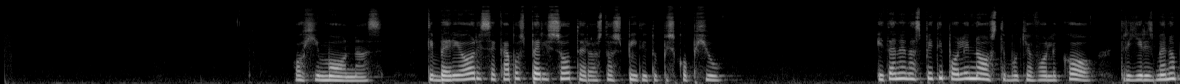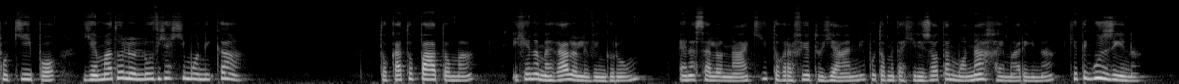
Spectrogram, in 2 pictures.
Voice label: Greek

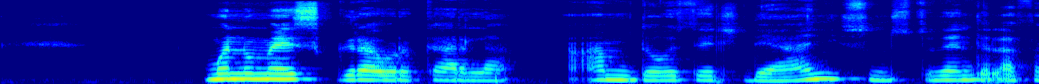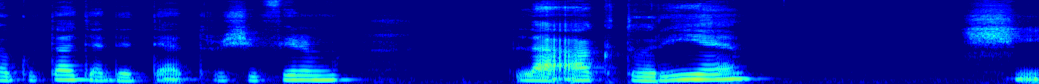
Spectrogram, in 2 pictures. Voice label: Language reel

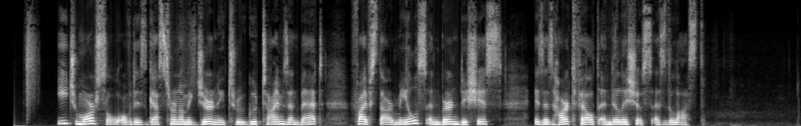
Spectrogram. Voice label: voice sample us eng

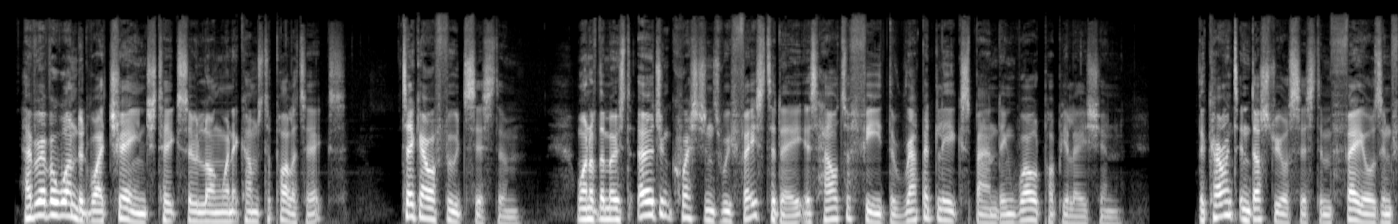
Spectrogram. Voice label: UK Voice

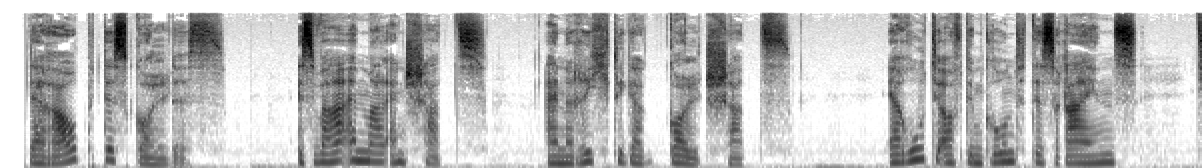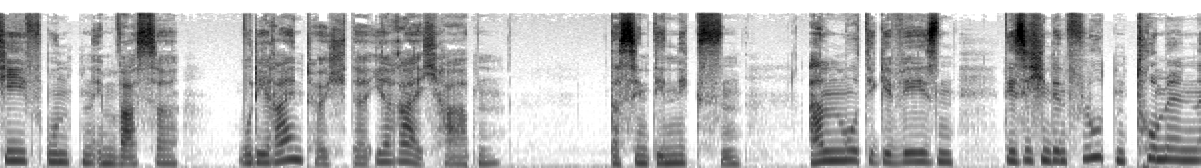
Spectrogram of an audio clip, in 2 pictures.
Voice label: german

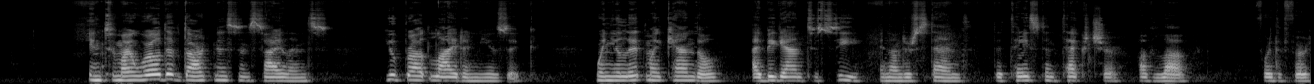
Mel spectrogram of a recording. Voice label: English

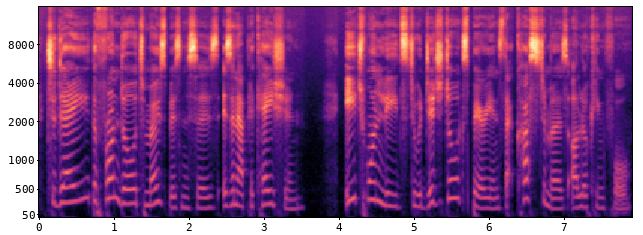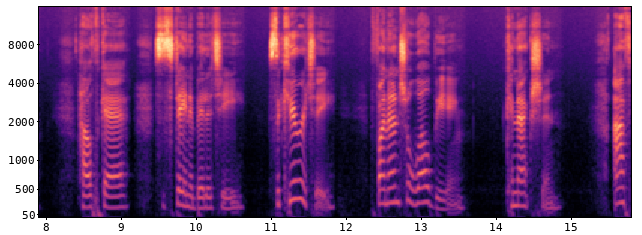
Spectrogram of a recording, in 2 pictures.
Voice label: Voice Over

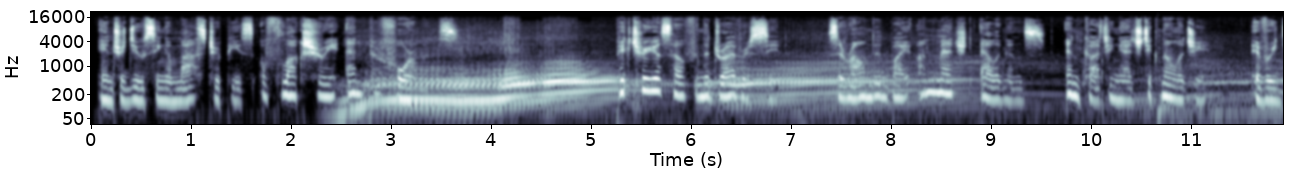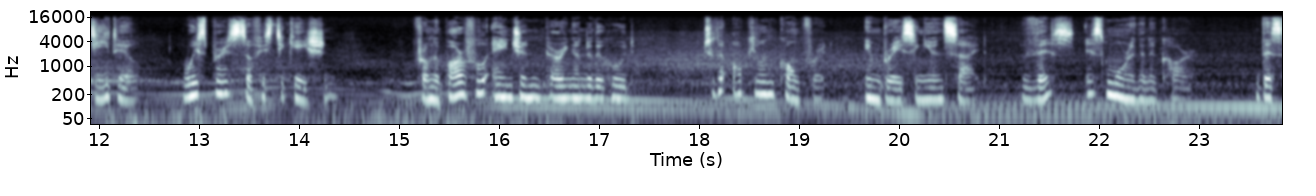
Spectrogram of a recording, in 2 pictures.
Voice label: Voice over English

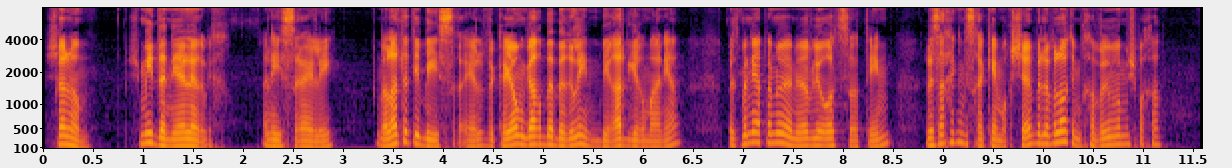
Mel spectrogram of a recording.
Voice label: Hebrew

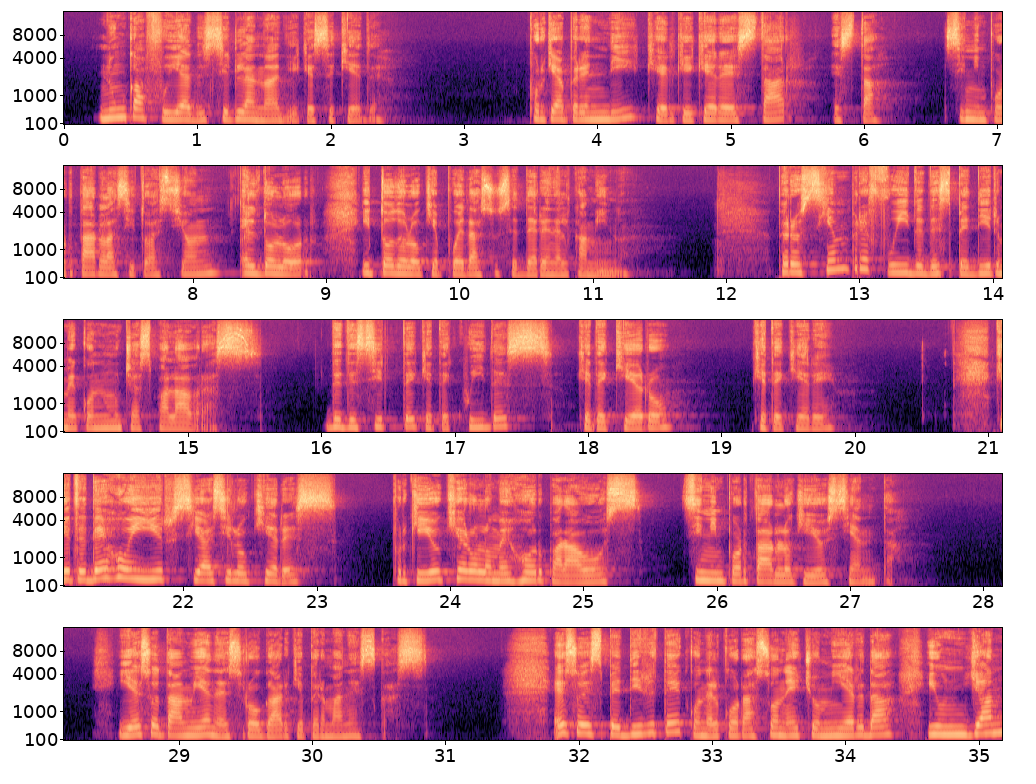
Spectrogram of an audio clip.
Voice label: Speaking Spanish

